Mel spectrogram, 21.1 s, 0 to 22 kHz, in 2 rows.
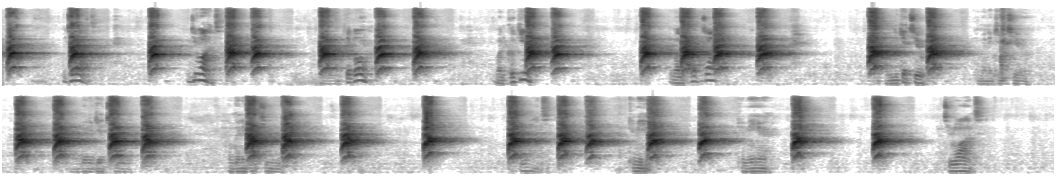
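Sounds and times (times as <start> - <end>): small dog barking: 0.0 - 4.6, 5.2 - 8.0, 8.7 - 9.7, 10.7 - 12.4, 13.0 - 19.8.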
